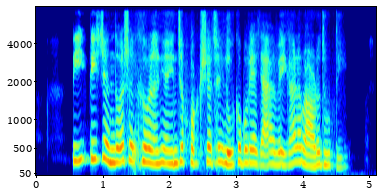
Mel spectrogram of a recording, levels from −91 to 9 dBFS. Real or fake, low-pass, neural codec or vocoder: fake; 7.2 kHz; codec, 16 kHz in and 24 kHz out, 0.4 kbps, LongCat-Audio-Codec, four codebook decoder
